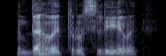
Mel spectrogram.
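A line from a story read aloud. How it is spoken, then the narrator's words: Laughing. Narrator (Russian): засмеялась она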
